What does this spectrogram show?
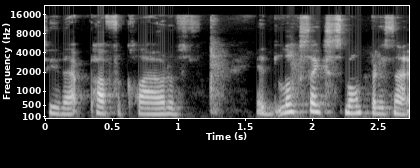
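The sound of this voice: This woman speaks at a medium pitch with a fairly bright tone and some vocal fry.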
